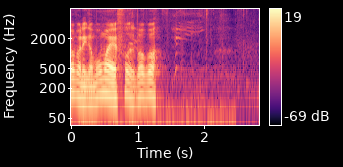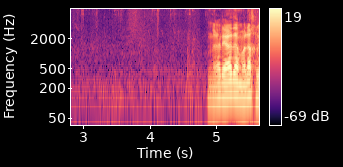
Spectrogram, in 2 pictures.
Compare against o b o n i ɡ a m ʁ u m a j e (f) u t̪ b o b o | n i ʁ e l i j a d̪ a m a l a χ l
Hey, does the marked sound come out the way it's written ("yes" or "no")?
yes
